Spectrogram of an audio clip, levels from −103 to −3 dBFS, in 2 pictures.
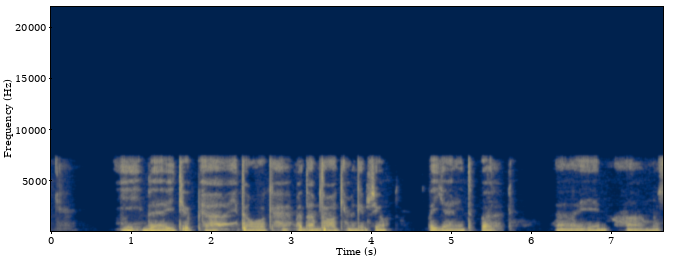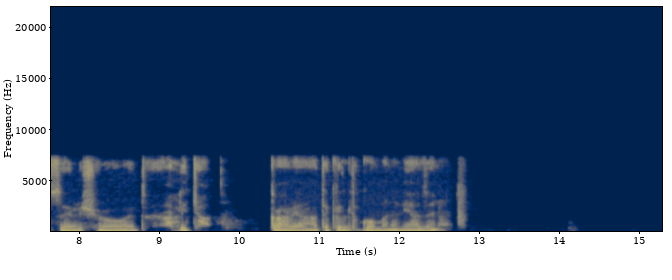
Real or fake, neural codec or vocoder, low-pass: real; none; 7.2 kHz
